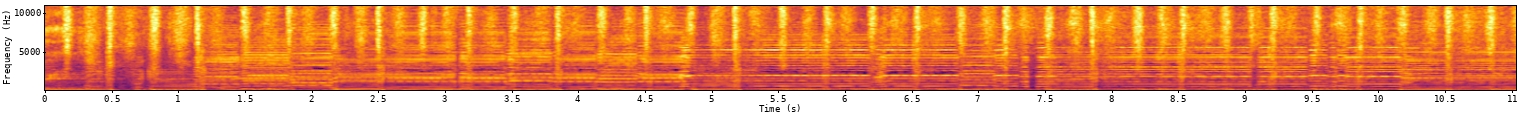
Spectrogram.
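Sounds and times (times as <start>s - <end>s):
acoustic guitar strumming: 0.0s - 11.0s
piano accordion melody: 0.0s - 11.0s.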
